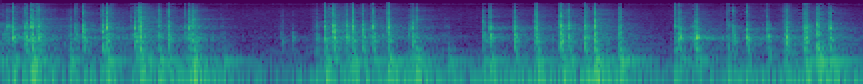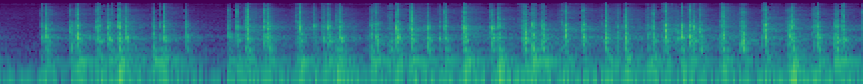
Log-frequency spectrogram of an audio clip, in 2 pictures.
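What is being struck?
Mechanical keyboard with plastic keycaps.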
